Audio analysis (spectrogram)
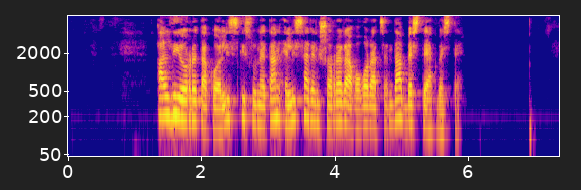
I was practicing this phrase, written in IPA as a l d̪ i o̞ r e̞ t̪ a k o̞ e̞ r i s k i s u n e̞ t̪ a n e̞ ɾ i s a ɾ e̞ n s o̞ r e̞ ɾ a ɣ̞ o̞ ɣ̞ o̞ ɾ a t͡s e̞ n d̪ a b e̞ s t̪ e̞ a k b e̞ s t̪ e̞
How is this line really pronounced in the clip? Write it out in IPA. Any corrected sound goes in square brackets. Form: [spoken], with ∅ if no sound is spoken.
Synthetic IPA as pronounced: a l d̪ i o̞ r e̞ t̪ a k o̞ e̞ [l] i s k i s u n e̞ t̪ a n e̞ [l] i s a ɾ e̞ n s o̞ r e̞ ɾ a ɣ̞ o̞ ɣ̞ o̞ ɾ a t͡s e̞ n d̪ a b e̞ s t̪ e̞ a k b e̞ s t̪ e̞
